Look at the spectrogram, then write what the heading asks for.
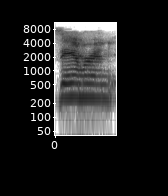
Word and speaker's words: Xamarin: feature coming here is xamarin X am a are and xamarin it is pronounced like a Z in the beginning but it starts with an X and that is really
